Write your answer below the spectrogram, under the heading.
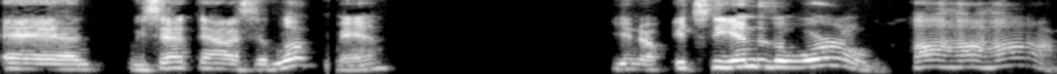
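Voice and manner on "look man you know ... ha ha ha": mock, heavily sardonic, pitched-up delivery. Retelling what he told his kids after being fired: imitating own sardonic tone. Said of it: "very sardonic".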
